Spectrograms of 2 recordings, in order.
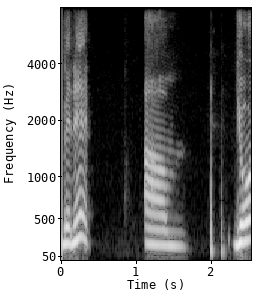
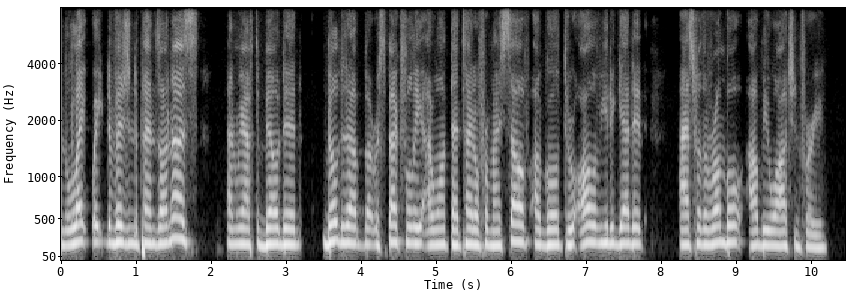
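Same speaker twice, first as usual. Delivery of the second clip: ordinary delivery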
